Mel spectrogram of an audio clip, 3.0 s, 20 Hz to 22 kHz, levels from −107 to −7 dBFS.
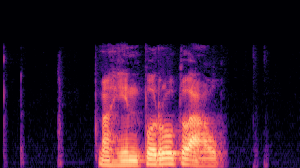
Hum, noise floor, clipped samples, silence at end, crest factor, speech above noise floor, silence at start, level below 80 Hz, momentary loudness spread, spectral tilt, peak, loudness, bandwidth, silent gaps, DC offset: none; -69 dBFS; under 0.1%; 0.8 s; 18 dB; 54 dB; 1 s; -54 dBFS; 10 LU; -7.5 dB/octave; -2 dBFS; -17 LUFS; 7 kHz; none; under 0.1%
